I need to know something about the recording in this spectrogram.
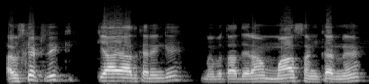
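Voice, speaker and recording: A man's voice: on the high side, normal speed. Man teaching an exam class. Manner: instructional, repeats key terms and asks rhetorical questions. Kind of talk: informal exam lesson, explaining questions.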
